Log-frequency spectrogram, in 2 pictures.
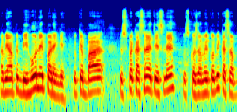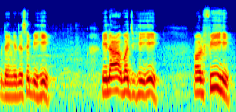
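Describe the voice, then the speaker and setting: A man's voice: a little high, a little fast. A man with an Urdu accent giving a grammar lesson, explaining step by step and repeating key points. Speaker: teacher. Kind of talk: classroom lecture.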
